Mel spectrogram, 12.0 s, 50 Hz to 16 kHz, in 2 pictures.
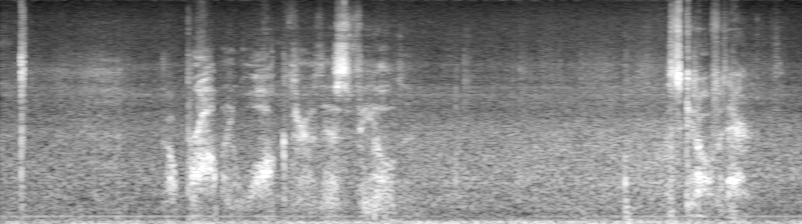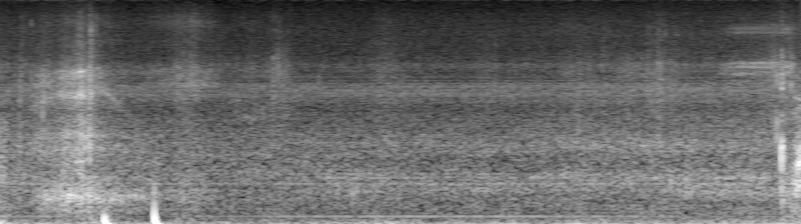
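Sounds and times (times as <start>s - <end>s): wind rumbling on microphone: 0.0s - 7.8s
faint steady hum: 0.0s - 12.0s
dull low thumps: 6.0s - 7.5s.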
